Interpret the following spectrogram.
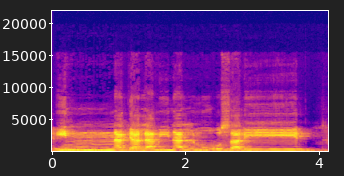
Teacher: جب ہم نون کے اوپر وقف کریں گے تو نون کے اوپر سے زبر جو ہے وہ ختم کر دیں گے اور یہاں اس کو کر دیں گے ساکن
